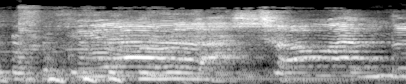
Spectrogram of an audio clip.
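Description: A young child's high voice singing over background music, heard through a television's speaker.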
